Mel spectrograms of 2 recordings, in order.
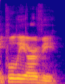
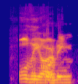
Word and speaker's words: Puljujärvi: I mean, yeah, Jesse Puljujärvi. That's how you say it. – Puljujärvi. Got it. – According to Hockey Reference, it's Puljujärvi.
